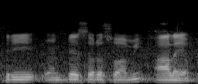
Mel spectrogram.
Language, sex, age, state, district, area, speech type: Telugu, male, 60+, Andhra Pradesh, Eluru, rural, spontaneous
